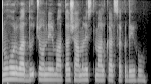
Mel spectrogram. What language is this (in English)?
Punjabi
